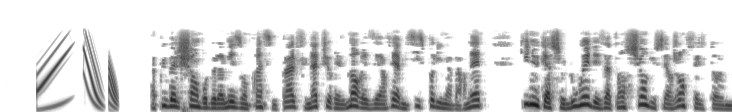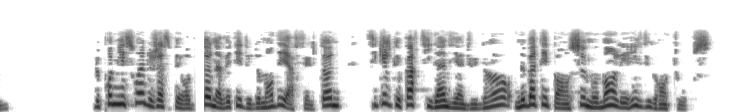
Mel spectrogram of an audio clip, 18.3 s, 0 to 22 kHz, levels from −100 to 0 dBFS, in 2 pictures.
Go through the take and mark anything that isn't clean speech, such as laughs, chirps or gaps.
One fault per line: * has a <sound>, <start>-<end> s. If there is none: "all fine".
* has a chirp, 0.5-1.5 s
* has a dropout, 11.6-11.7 s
